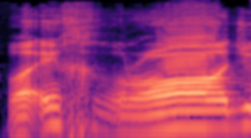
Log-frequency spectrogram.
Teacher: وَإِخْرَاجُ اس میں خا موٹا پڑھا جائے گا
